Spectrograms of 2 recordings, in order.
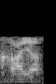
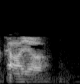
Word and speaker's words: Chaya: Her name is pronounced Chaya, so you got to say the Ches. So people call her Chaya or Kaya. – Oh, no, I don't even know how it's spelled. – Yeah. – Is it C-H? – Yeah, I'll tell you offline how to pronounce it. Yes. – Okay. – It's Hebrew. It's Hebrew with a Chet, but in English we write with a C-H usually, Chaya.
